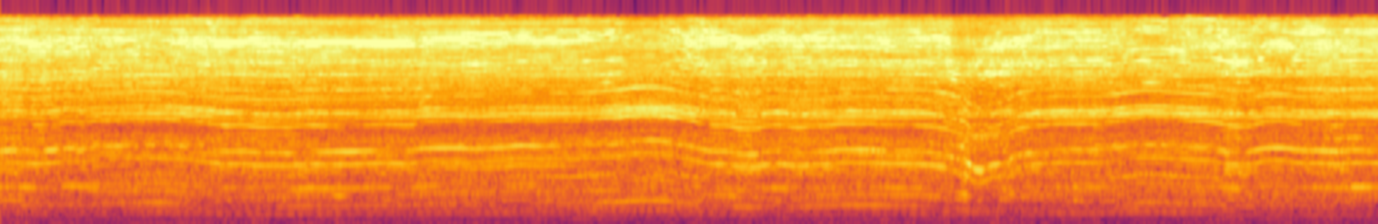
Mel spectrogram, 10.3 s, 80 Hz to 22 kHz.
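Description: DeWalt DCS570 20V 7-1/4-inch cordless circular saw with a thick-kerf blade running under load, ripping lengthwise through dimensional lumber. Its motor whine sags and recovers as the blade works through the wood, with one deeper dip about seven seconds in.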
